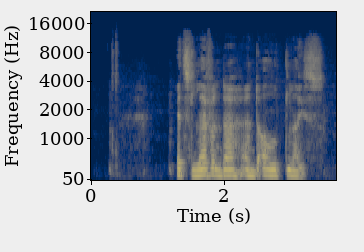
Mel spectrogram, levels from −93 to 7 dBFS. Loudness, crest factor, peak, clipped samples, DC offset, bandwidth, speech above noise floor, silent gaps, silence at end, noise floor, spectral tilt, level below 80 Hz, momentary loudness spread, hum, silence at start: -24 LUFS; 18 dB; -8 dBFS; under 0.1%; under 0.1%; 13.5 kHz; 33 dB; none; 0.25 s; -57 dBFS; -5 dB/octave; -64 dBFS; 8 LU; none; 0.3 s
